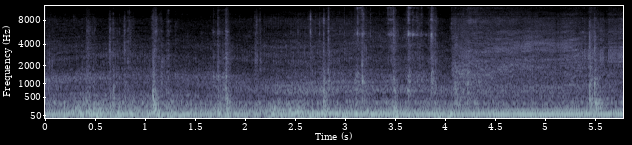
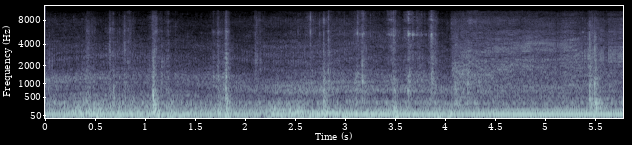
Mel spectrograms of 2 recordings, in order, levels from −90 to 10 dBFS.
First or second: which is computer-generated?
first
